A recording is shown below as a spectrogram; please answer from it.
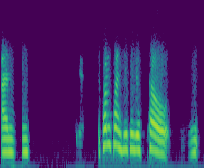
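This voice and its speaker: A woman's voice: a little high, lively intonation, takes it slowly, no echo. British-accented woman over a tinny call line. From Uganda. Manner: candid, laughs easily. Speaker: musician guest. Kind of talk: casual interview chat. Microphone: video call. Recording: tinny phone-like call audio.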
